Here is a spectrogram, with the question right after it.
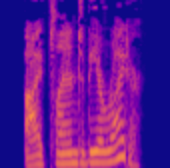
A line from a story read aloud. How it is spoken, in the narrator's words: Jack replied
